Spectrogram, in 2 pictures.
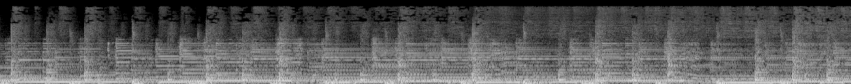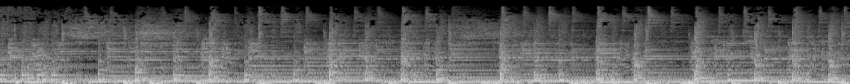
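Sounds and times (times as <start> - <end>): bass guitar: 0.0 - 17.0
drum kit: 0.0 - 17.0
electric guitars: 0.0 - 17.0.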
